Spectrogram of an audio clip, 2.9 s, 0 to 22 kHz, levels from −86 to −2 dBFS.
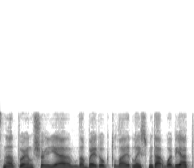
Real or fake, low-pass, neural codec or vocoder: fake; 7.2 kHz; codec, 16 kHz, 0.5 kbps, FunCodec, trained on LibriTTS, 25 frames a second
